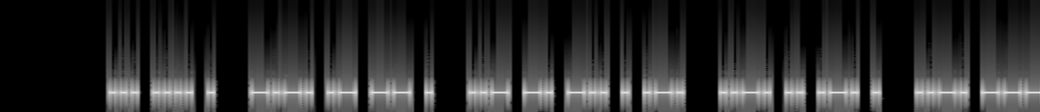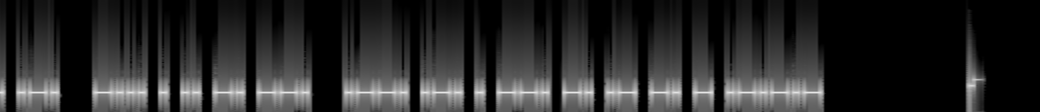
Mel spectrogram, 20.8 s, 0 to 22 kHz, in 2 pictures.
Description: Morse code, heard as a keyed tone, about 22 wpm, 700 Hz. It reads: SHE CAME UNDER FIRE FOR BEING PREGNANT.
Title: Sentences from Top 1000 Words - Review Part 6 - 22wpm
